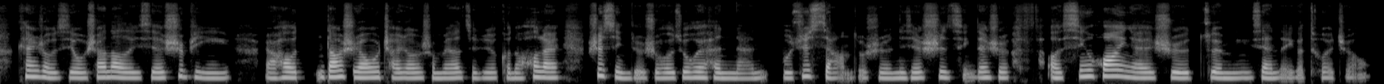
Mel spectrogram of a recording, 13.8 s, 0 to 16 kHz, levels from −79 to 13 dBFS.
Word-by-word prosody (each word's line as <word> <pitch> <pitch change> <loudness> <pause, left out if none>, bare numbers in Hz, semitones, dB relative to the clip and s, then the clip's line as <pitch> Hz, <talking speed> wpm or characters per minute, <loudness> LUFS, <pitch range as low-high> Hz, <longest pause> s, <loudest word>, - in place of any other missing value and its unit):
看 245 -2 +2
手 210 -3 +2
机 205 +1 -4
我 200 0 +1
刷 215 +2 +3
到 220 -1 +5
了 200 0 +1
一 200 - -1
些 205 0 -1
视 250 +5 0
频， 200 -3 -3 0.3
然 195 -1 -1
后 210 +1 +4 0.3
当 230 +1 +7
时 220 - 0
让 210 0 +6
我 215 - +2
产 200 -2 -2
生 195 0 +2
了 200 - -1
什 195 -1 -4
么 195 - -1
样 195 - +1
的 205 - 0
情 200 -2 -7
绪， 200 +1 -2
可 195 -1 -6
能 190 0 -2
后 230 +3 +2
来， 210 -1 +4 0.3
睡 275 - +2
醒 215 -7 0
的 205 +1 -4
时 205 - -5
候 195 0 +1
就 210 +1 0
会 210 0 +3
很 195 -2 0
难 185 +1 -4 0.2
不 195 - 0
去 250 +6 -1
想， 220 -5 -2
就 - - -8
是 190 -2 -3
那 195 0 0
些 200 +1 0
事 215 +1 0
情， 205 - -10
但 210 0 0
是， 210 -1 -2 0.4
呃， 200 -1 +2
心 245 +4 0
慌 260 0 +7
应 235 - +1
该 200 -1 +1
是 200 -1 +1
最 210 -2 0
明 195 +1 -2
显 200 -2 0
的 - - -7
一 100 - -6
个 95 - -6
特 105 +1 -8
征。 110 +2 -10
205 Hz, 275 characters per minute, -23 LUFS, 195-215 Hz, 0.4 s, 当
